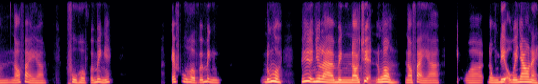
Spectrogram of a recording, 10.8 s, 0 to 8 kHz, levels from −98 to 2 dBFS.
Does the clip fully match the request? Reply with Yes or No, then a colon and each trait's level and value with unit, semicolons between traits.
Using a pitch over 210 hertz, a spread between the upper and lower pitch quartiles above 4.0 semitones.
No: high, 220 Hz; average, 3.5 semitones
